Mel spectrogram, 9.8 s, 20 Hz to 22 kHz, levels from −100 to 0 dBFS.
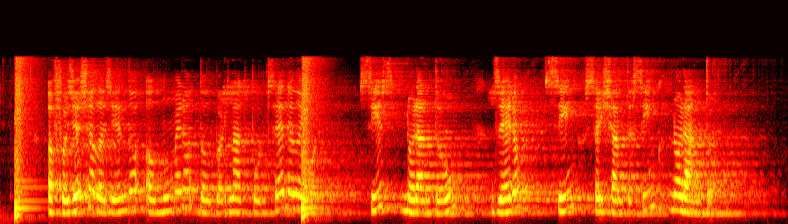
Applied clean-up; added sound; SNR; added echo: none; Snare drum; 8 dB; reverberation time 1.7 s.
